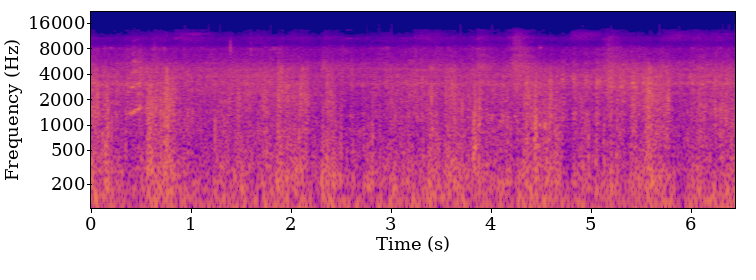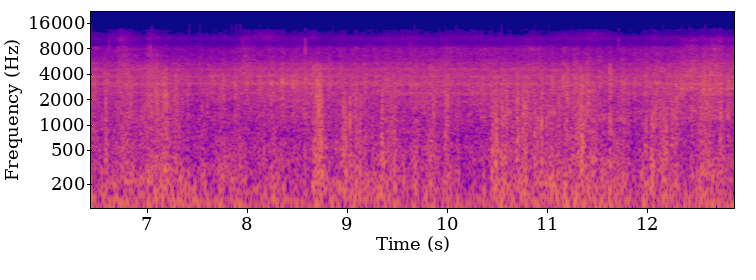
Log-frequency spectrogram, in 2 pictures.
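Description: Steel passenger railroad car rolling along the track: a steady rumble of wheels on rail with scattered clicks, and wind buffeting a microphone held outside the car.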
